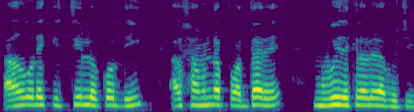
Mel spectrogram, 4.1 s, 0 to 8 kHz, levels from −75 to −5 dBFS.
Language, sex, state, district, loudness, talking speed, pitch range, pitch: Odia, male, Odisha, Nuapada, -16 LUFS, 160 wpm, 180-200 Hz, 195 Hz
